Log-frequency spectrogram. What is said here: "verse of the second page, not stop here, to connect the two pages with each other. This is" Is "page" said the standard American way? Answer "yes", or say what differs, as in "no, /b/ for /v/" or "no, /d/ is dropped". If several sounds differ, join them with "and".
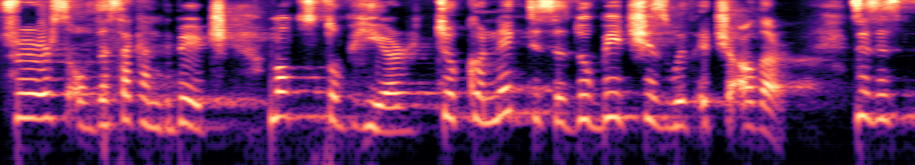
no, /b/ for /p/ and /tʃ/ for /dʒ/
